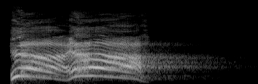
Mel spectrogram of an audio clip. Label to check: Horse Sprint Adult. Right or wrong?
Right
